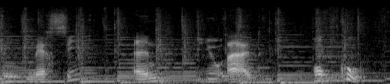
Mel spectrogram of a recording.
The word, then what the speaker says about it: beaucoup: It means merci and you add beaucoup. It's also in two different syllables. Beaucoup, it means beau. This is the third one. And the fourth one is coup.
